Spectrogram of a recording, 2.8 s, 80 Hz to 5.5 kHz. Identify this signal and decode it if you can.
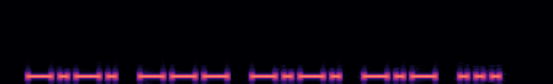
Morse code, heard as a keyed tone, about 30 wpm, 600 Hz. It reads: COCKS
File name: the old man and the sea / the old man and the sea 1 30wpm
